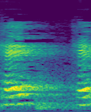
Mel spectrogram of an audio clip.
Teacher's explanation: केवल हमें कंठ को बंद करने की आवश्यकता पड़ी और अधिक प्राण वायु भरने की आवश्यकता पड़ी, हमारी स्वर तंत्रिका में कहीं कंपन नहीं हुआ।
